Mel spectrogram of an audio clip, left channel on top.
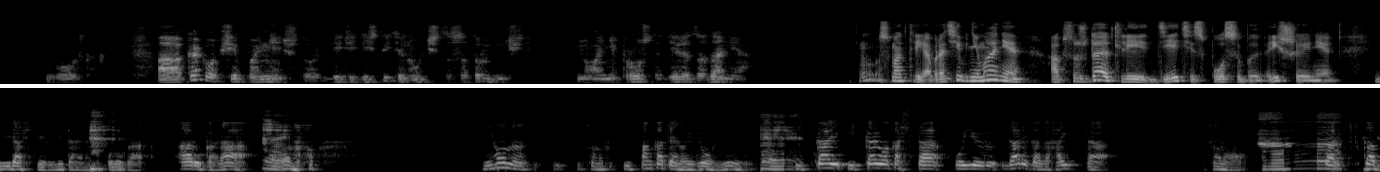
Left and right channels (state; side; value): different; both; correlation -0.02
